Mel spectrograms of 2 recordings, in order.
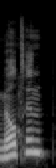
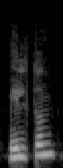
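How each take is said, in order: First: The name is pronounced with English sounds. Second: The name is pronounced with Spanish sounds. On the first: "instead of saying Milton" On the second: "they pronounce them Spanish way"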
